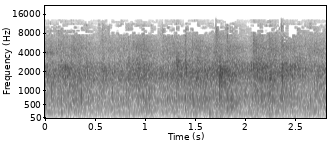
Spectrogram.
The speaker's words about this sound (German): Und lass uns Gott für das einen Applaus geben.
